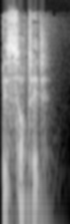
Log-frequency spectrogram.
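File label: "besotted", British English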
